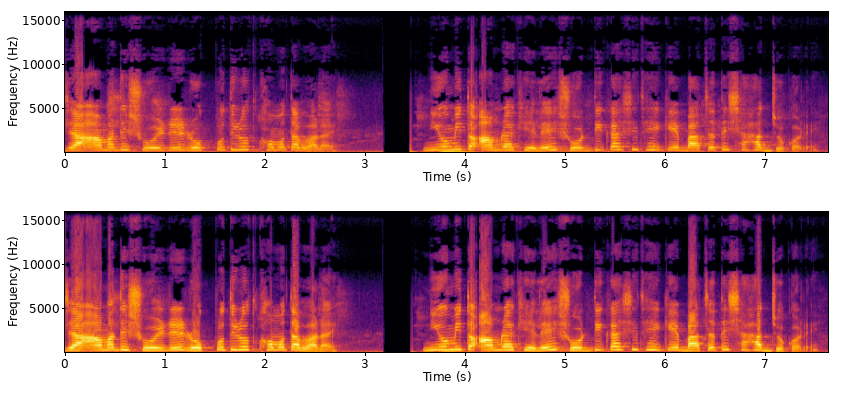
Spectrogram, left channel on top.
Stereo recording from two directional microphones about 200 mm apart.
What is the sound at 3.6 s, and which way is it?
Speech, 25° right (ahead or behind).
